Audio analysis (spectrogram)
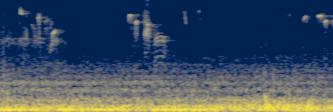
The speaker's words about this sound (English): a cheerful bird right there, a couple, three of them. Get out of here, birds. I'm trying to feel sorry for myself, all right? Stop trying to cheer me up.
